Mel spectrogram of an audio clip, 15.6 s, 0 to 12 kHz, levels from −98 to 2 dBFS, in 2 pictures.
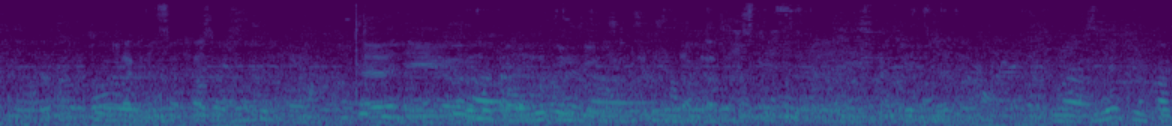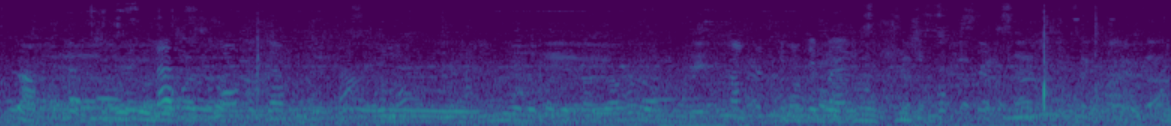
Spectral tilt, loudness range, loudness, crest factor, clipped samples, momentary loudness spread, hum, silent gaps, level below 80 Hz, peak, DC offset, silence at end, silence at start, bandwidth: -6.5 dB/octave; 4 LU; -57 LUFS; 26 dB; under 0.1%; 6 LU; none; none; -72 dBFS; -30 dBFS; under 0.1%; 0 s; 0 s; 11 kHz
